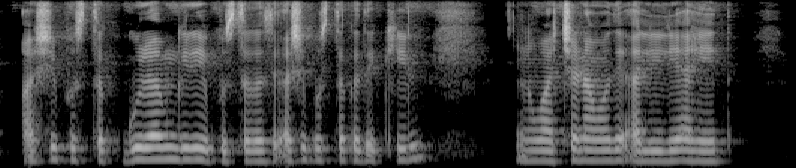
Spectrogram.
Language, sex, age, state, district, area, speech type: Marathi, female, 30-45, Maharashtra, Ahmednagar, rural, spontaneous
